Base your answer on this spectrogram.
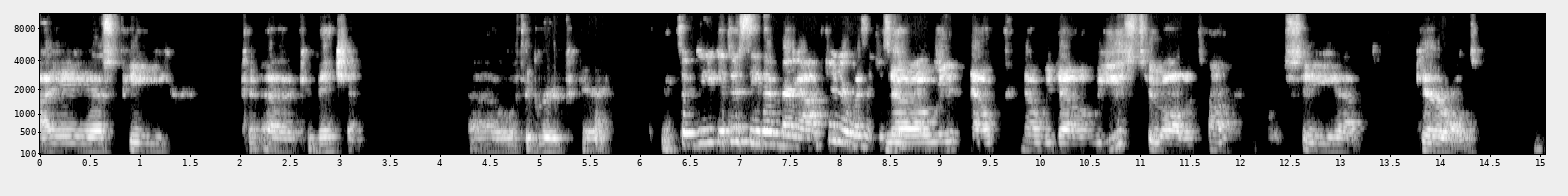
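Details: Man with chronic anomic aphasia, in conversation therapy with a clinician during a collaborative referencing game, describing a photo; anomic aphasia.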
